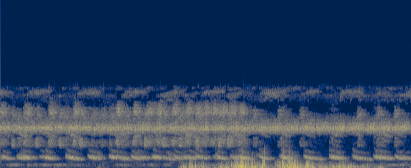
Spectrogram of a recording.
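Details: Frogs at a lake after dark give quick repeated croaks about once a second each, layered over a high steady drone, while a loud low rushing noise swells midway.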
